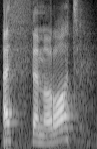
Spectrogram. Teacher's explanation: Tha, ath-thamarat. So alif will go straight to the tha and put a shadda on the tha, hold the tha.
